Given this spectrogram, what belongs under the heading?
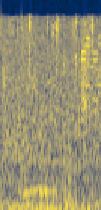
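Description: Rain falling in the video game RimWorld, a brief steady wash of rainfall with low rumbling underneath, even and continuous throughout.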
